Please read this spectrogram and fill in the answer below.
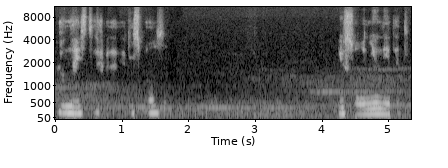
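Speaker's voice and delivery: soft, understated reply in character; quiet dry retort. Acted. Mage answering talk of arcane power, quietly.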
